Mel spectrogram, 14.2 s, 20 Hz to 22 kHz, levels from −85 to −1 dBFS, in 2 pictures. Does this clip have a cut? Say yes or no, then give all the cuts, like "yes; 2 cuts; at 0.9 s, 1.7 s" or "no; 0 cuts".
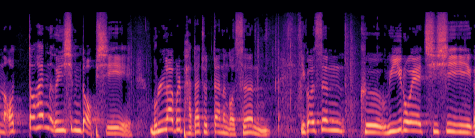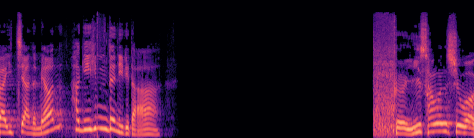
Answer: no; 0 cuts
